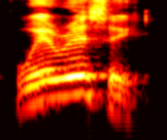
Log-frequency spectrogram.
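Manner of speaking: high, loud imitated New York doctor; New York accent. Doctor asking after his old friend in a New York accent. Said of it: "the most New York accent".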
